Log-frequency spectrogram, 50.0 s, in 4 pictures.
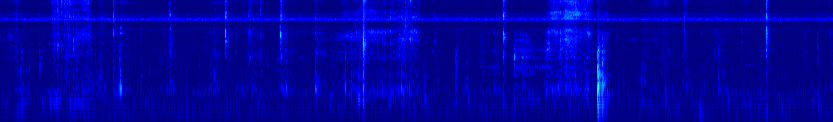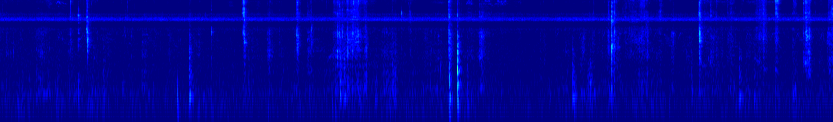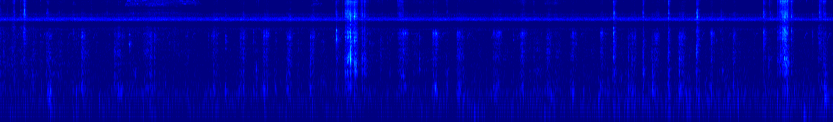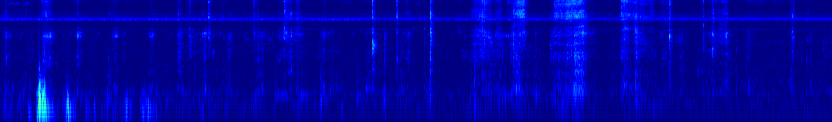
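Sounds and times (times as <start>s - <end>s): crunching bites of cucumber: 0.6s - 6.4s, 15.4s - 19.9s, 21.6s - 27.4s, 28.1s - 48.7s.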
